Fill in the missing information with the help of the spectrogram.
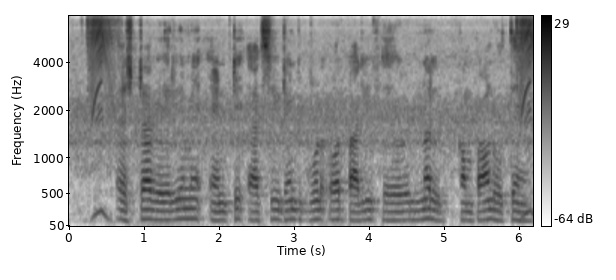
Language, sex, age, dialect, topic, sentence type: Hindi, male, 25-30, Awadhi Bundeli, agriculture, statement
